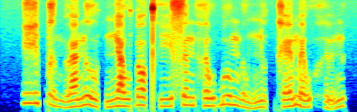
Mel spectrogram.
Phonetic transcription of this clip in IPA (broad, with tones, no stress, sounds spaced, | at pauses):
ɣ i˦˥ p̚ ɣ ə̤˨˩ m l a˨˦ n ɣ u˨˩ t̚ ɲ a˧ w ɗ ɔ˧ t̪ʰ i˨˦ s ə˧ n h ə˧ w ɓ u˧ m ə̤˨˩ w ɲ u˨˩ t̚ x ɛ˨˦ m ɛ˨˦ w h ɨ̰˧˥ n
